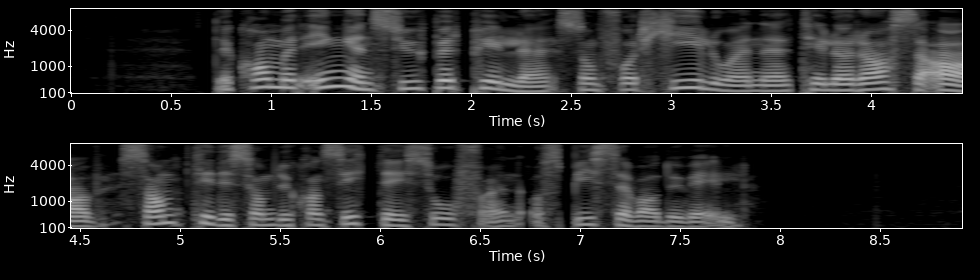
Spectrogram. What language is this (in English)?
Norwegian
